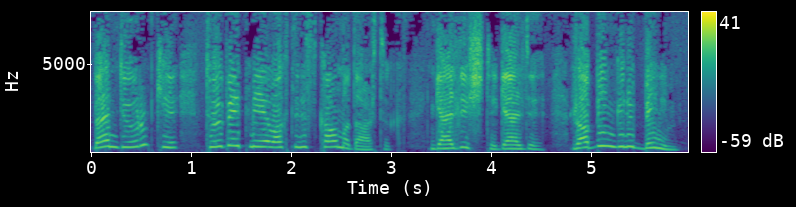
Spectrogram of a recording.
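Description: A fervent male prophet cries out in raised, pitched-up bursts, as a woman narrator puts him on. The storybook voice stays warm and mellow, recorded dry and close with no room around it. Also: very animated, normal speed, dry recording, low-quality recording. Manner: impassioned, exclamatory.

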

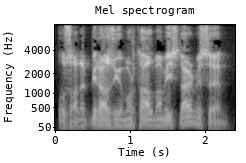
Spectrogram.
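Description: A man's voice: lowish voice, animated, brisk, sharp tone. A man voicing a grumbling, cursing male deckhand in an audiobook. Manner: swearing, complaining.

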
